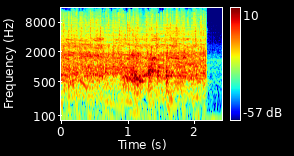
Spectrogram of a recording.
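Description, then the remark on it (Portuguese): Audience applause, a dense, steady wash of many hands clapping with some voices mixed in, for a four-member group that took second place at a festival, holding an even loudness for about two seconds before cutting off abruptly. “vou dizer assim, até as palmas são merecidas porque nem a gente acreditava.”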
